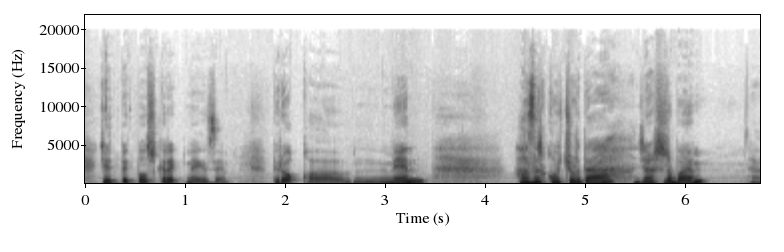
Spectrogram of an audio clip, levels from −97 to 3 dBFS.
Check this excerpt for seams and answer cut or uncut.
uncut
